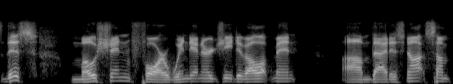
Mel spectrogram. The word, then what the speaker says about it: MOCEAN: why we call ourselves motion so it's because our mission is the ocean and so we very much like the particular term because it's pronounced like the word uh motion and of course an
